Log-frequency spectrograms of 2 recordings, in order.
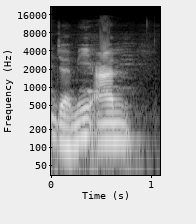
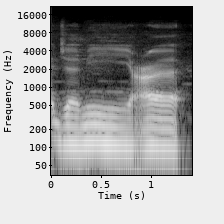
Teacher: Nah, awalnya jami'an. Kalau kita waqaf maka tanwinnya diiwadkan, dibadalkan, diganti menjadi fathah saja ketemu alif. Maka jami'an berubah menjadi jami'a. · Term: mad iwad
